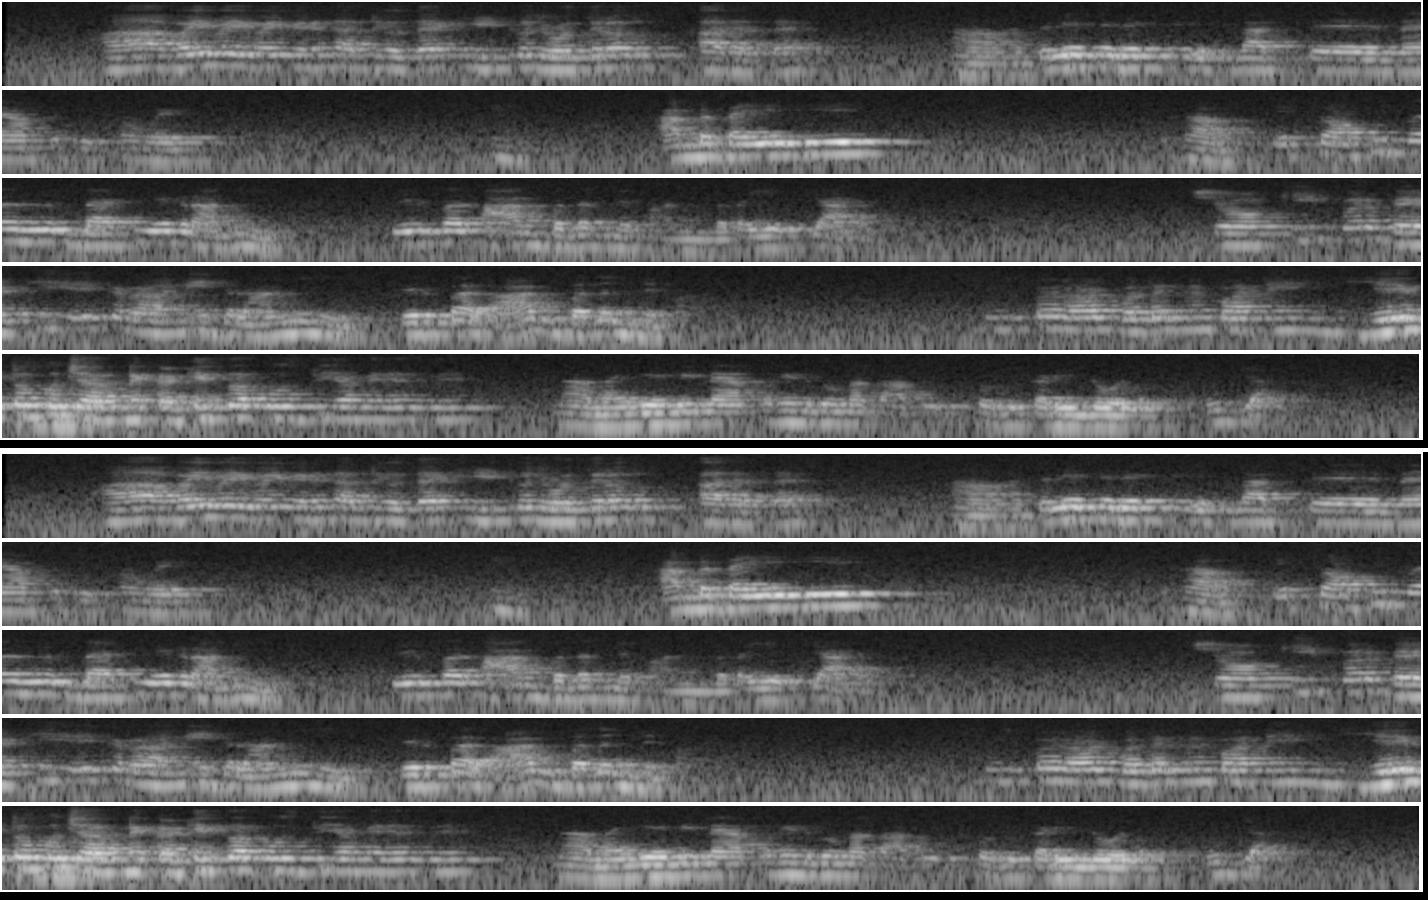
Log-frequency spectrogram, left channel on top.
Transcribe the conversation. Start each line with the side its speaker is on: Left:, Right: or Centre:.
Left: हाँ वही वही वही मेरे साथ भी होता है कि हिंट को जोड़ते रहो तो आ जाता है
Right: हाँ चलिए फिर एक इसी बात पे मैं आपसे पूछता हूँ एक
Left: हम्म
Right: आप बताइए कि हाँ एक चौकी पर बैठी एक रानी सिर पर आग बदन में पानी बताइए क्या है वो
Left: चौकी पर बैठी एक रानी
Right: एक रानी सिर पर आग बदन में पानी
Left: सिर पर आग बदन में पानी ये तो
Right: जी
Left: कुछ आपने कठिन सा पूछ दिया मेरे से
Right: ना ना ये भी मैं आपको हिंट दूंगा तो आप इसको भी कड़ी जोड़ लेंगे दूं क्या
